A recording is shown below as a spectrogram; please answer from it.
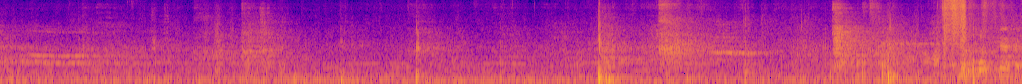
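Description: Futsal ball kicked during play: a few sharp thuds, the loudest about six seconds in, among players' shouts and calls.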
